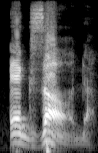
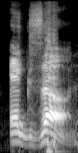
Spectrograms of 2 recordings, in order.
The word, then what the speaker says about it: Exode: Of course, is pronounced in French, Exode. It's pronounced Exode.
